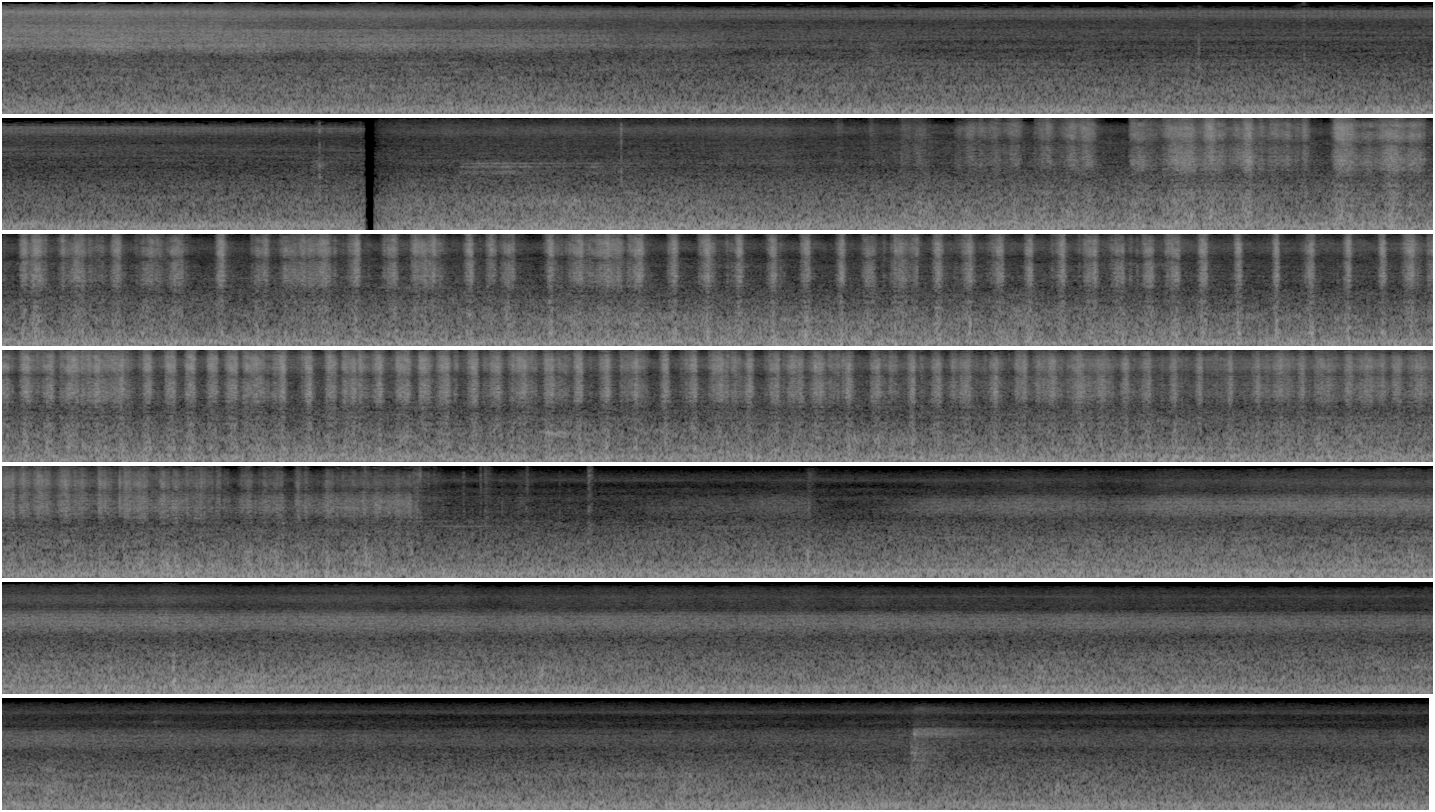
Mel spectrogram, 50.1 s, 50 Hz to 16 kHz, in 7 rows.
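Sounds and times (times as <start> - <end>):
firework crackling pops: 10.2 - 40.1
wind noise: 10.3 - 43.1.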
